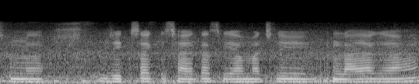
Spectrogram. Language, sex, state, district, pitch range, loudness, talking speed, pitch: Hindi, male, Bihar, Gaya, 125-135 Hz, -17 LUFS, 130 wpm, 130 Hz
